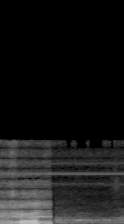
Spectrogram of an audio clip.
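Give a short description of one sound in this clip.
A woman speaks briefly into a microphone.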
